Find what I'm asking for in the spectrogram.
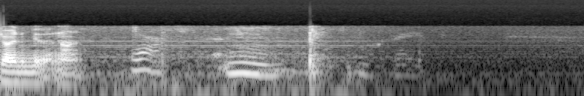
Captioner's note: murmuring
